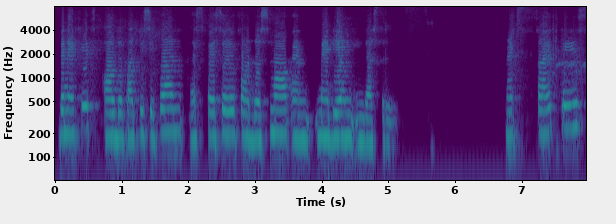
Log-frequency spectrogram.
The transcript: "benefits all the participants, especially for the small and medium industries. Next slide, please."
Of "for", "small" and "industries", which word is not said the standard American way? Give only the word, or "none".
industries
